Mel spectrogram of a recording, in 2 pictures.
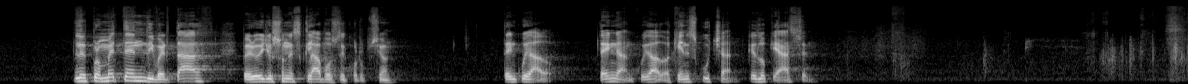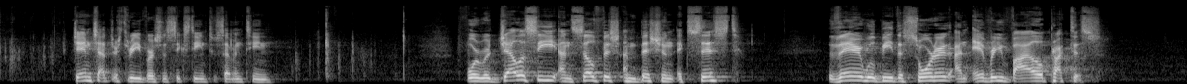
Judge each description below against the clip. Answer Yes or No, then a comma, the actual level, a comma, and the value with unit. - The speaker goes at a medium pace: No, slow, 110 wpm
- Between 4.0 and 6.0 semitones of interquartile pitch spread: Yes, average, 4.4 semitones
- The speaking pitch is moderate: Yes, medium, 150 Hz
